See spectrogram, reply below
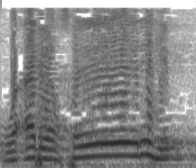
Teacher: يميلان الألف التي يقع بعدها راء مكسورة متطرفة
